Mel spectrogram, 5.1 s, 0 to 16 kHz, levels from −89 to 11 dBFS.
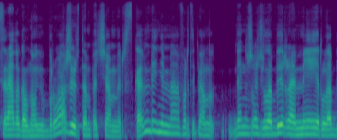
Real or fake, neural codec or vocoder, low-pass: fake; autoencoder, 48 kHz, 128 numbers a frame, DAC-VAE, trained on Japanese speech; 14.4 kHz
